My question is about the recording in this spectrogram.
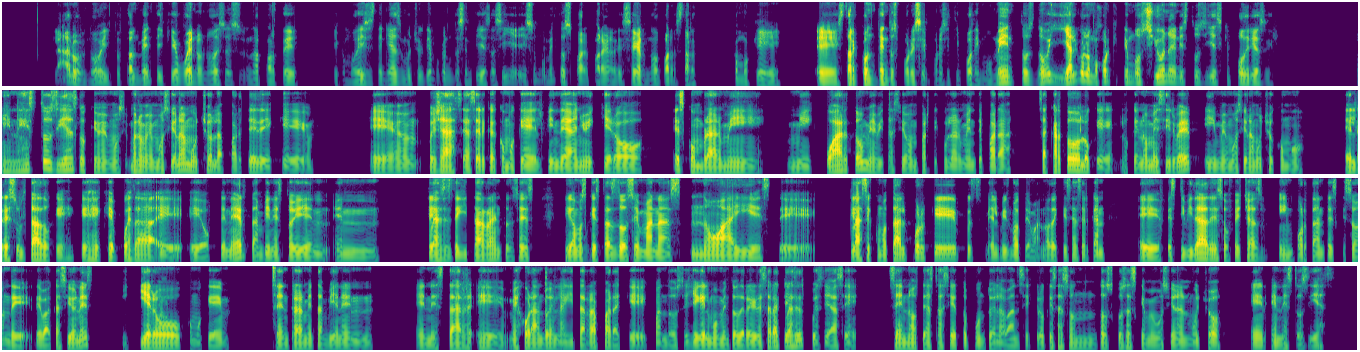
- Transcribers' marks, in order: tapping
- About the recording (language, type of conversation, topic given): Spanish, advice, ¿Cómo puedo practicar la gratitud a diario y mantenerme presente?
- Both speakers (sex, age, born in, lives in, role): male, 20-24, Mexico, Mexico, user; male, 25-29, Mexico, Mexico, advisor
